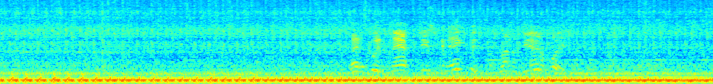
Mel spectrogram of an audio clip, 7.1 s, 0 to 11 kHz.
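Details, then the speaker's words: Ford AU II LTD 5.0L V8, rebuilt with Tickford GT40P heads and T3 cam, first start, stock tune, driver's bank very lean, MAF unplugged: loud, lumpy, uneven idle about three pulses a second; rough running, MAF suspected. "Fires fine and then stalls. So what I've done is I actually just, out of curiosity, disconnected the MAF."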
